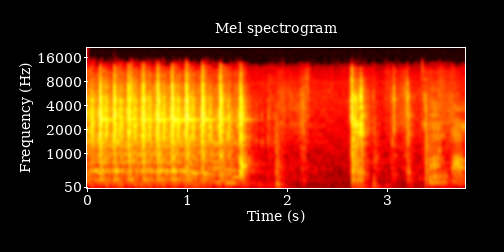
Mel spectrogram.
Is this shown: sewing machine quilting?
yes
